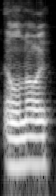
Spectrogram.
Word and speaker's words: Illinois: You know, Illinois. S is silent.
